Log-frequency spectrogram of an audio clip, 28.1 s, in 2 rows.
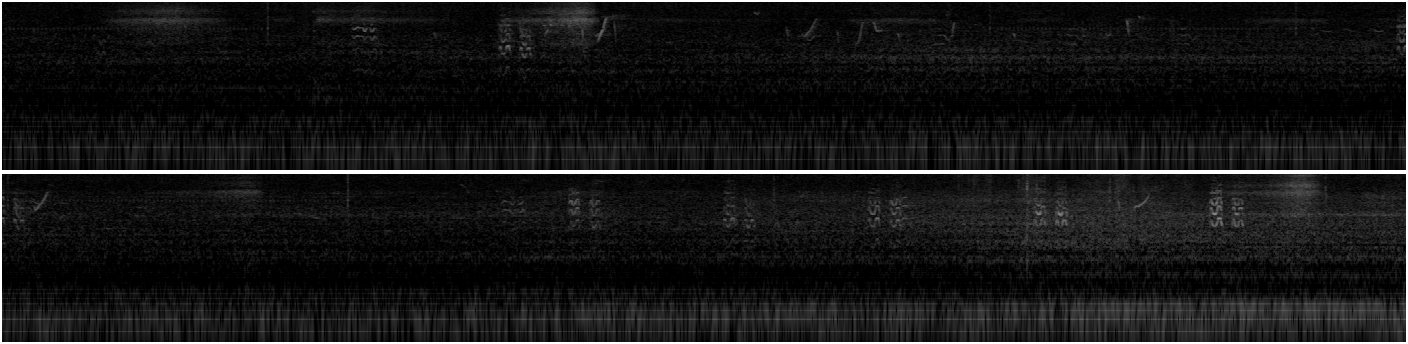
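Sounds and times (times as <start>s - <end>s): distant train low rumble: 0.0s - 28.0s
birds harsh scratchy calls: 5.0s - 6.2s, 24.2s - 25.5s, 26.1s - 27.2s.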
